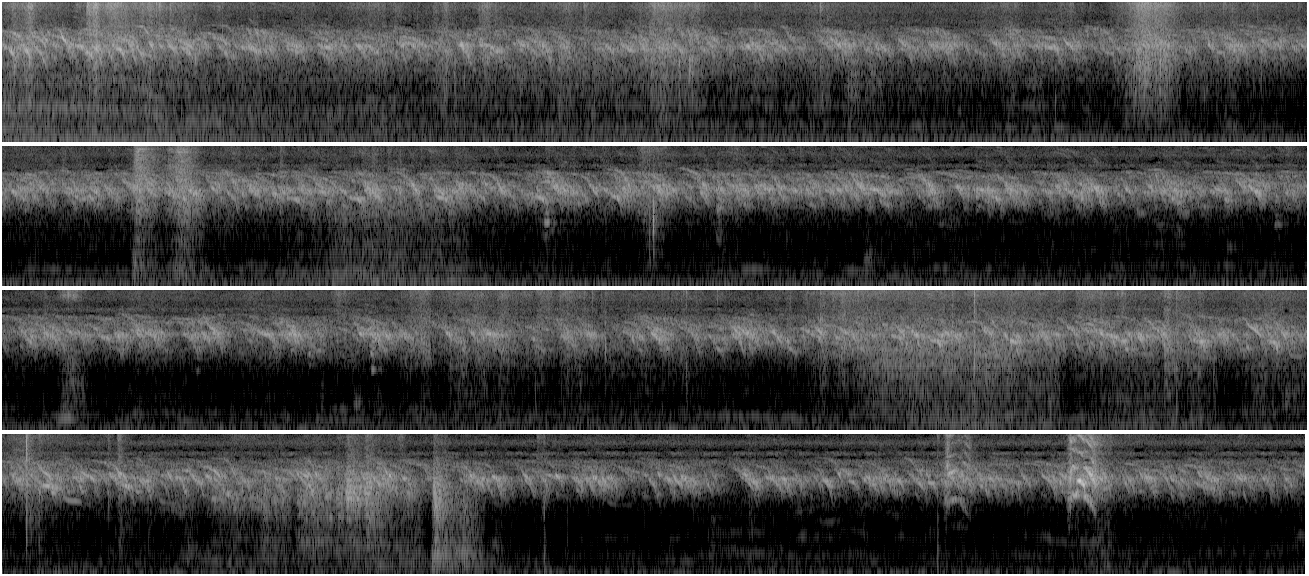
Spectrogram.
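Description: Chickens clucking against a steady high-pitched chirring, with a few sharp clicks.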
